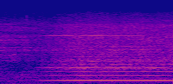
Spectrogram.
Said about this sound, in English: use the little drum sander wheel to take off the sharp edges of the arches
